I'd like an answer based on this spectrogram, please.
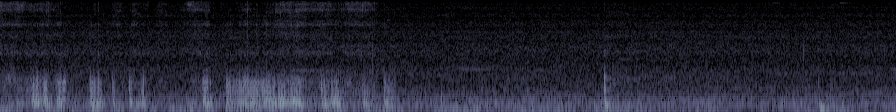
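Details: Shih Tzu dog sleeping with eyes open, giving short raspy snoring bursts in the first three seconds, followed by quiet breathing and a single click.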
